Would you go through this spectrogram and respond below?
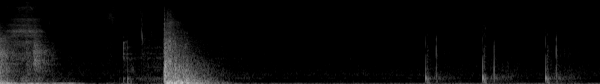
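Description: A door in a video game is opened with a heavy thud and rattle, followed by a few sharp clicks and knocks, fairly quiet overall.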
